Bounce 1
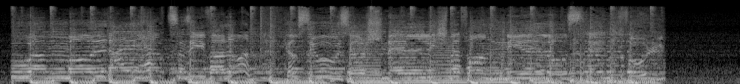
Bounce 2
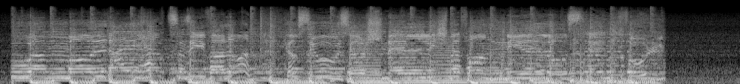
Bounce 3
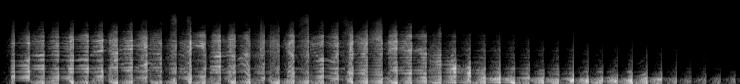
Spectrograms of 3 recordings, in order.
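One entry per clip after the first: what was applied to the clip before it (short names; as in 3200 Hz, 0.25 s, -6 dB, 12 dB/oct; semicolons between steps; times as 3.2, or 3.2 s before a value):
LPF 9400 Hz 12 dB/oct; gain +7.5 dB
low-pass sweep 2600 Hz -> 210 Hz, 4.07–5.05; plate-style reverb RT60 4.9 s, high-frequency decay 0.65×, DRR 15 dB; dB-ramp tremolo swelling 6.8 Hz, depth 31 dB; gain -1.5 dB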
